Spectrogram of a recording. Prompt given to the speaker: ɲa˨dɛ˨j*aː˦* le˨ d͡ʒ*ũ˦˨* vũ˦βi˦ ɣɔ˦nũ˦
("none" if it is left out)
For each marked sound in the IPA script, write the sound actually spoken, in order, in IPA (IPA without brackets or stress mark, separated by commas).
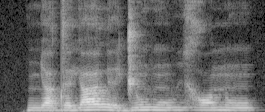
aː˦, ũ˦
